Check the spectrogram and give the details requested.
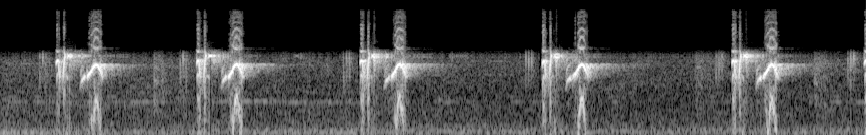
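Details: Bar-winged prinia from Parigi, Ciamis, West Java, attacking its reflection in a mirror, uttering five paired sharp chirps with upswept second notes at an even pace of about one pair per second.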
